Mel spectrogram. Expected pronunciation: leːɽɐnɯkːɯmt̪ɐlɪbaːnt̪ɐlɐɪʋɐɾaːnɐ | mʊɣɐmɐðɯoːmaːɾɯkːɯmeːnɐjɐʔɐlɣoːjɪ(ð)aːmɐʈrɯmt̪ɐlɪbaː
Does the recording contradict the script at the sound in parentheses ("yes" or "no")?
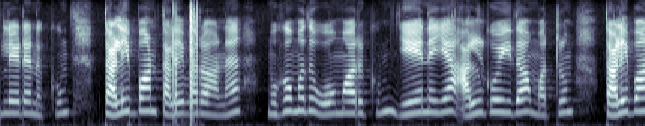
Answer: no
